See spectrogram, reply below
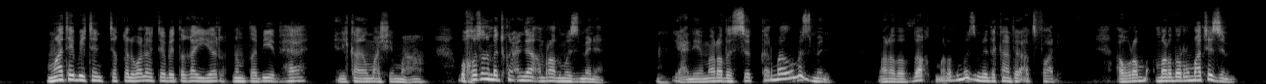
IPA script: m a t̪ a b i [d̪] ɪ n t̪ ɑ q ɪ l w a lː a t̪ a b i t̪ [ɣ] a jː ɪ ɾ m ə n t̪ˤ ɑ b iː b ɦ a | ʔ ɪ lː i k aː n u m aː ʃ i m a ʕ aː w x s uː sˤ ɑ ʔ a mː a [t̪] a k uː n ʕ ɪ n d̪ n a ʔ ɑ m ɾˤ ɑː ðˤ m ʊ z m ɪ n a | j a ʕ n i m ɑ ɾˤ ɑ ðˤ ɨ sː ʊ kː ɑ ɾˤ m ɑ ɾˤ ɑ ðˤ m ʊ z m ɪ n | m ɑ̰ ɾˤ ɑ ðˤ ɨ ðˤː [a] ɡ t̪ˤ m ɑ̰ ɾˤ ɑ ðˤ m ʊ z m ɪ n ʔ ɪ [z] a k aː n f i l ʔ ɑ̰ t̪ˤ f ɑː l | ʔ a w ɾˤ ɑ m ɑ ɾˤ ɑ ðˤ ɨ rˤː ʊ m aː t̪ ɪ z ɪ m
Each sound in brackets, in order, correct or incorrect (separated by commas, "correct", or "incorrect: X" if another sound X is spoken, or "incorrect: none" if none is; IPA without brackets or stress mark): incorrect: t̪, correct, correct, incorrect: ɑ, incorrect: ð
